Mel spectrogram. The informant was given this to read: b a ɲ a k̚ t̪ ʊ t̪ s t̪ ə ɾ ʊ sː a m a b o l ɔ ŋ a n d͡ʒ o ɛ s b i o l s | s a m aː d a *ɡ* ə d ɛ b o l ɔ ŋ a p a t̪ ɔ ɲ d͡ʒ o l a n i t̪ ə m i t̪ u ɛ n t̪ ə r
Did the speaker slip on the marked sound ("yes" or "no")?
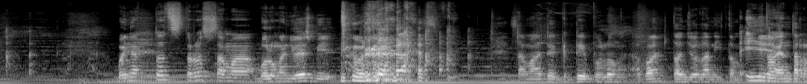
no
